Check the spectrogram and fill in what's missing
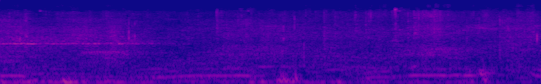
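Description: Pigeons of an old Madrasi line coo steadily in a crowded loft, their low rolling calls overlapping continuously and close, with a faint voice under them.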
